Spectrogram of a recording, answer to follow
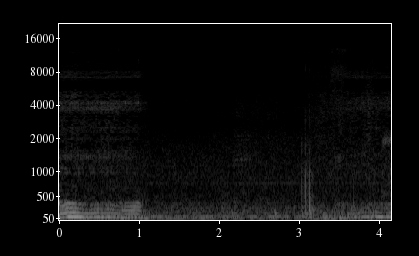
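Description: Domestic cat purring close to the microphone while being stroked: a low, rumbling purr, loudest in the first second and swelling again near the end. A short faint click about three seconds in.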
